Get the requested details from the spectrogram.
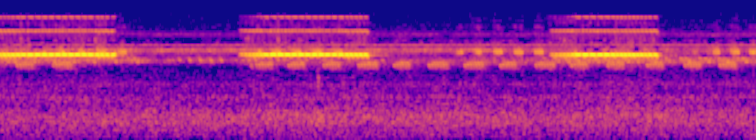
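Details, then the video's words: Insect sound from a nature recording: loud shrill trills about a second long alternate with softer pulsed chirping, the bright high buzz returning roughly every two seconds. "the sound of insects"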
